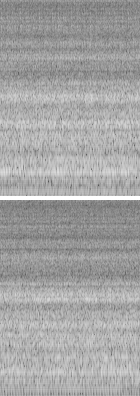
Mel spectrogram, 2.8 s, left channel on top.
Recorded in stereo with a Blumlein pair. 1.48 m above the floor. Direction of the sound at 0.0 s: 30° left.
